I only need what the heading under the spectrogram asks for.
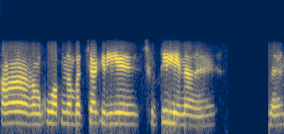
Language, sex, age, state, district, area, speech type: Hindi, female, 30-45, Bihar, Muzaffarpur, rural, conversation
